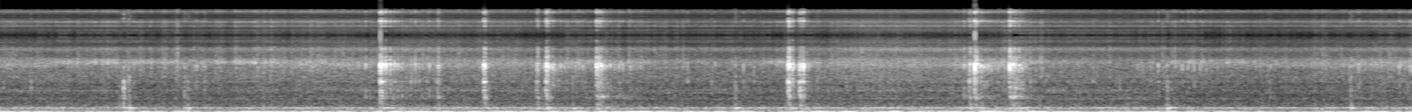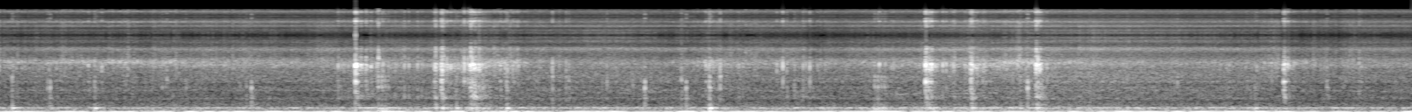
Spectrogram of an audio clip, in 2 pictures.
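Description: Airflow rushing over a hang glider in flight, heard as steady wind noise on a camera mounted to the glider, with brief sharp pops every few seconds.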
